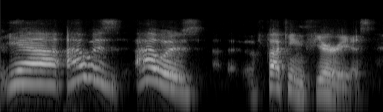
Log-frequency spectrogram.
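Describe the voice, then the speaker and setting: A man with a fairly high voice tells a story in a podcast chat, heated and swearing freely, using plenty of "like" and "um". The recording sounds dull and lo-fi. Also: takes it slowly. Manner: profane, animated storytelling with frequent fillers. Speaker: podcast co-host. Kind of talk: casual chat among friends.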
